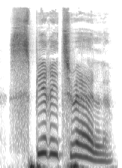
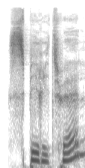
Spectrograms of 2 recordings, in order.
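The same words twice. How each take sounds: First: Spirituel said slowly and clearly; teacher models Spirituel slowly for learners; slow model word. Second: Spirituel repeated much softer and lower. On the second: Teacher echoes Spirituel quietly for the class. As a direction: softly echo Spirituel. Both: Shown as a demonstration. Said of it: "Répétez après moi".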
